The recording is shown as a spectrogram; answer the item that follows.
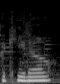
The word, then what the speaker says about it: Aquino: As a Filipino, it is my duty to say that I think it's pronounced Aquino. Oh, okay. You know? So there's just like a lot of popular, because this is like a Spanish last name.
